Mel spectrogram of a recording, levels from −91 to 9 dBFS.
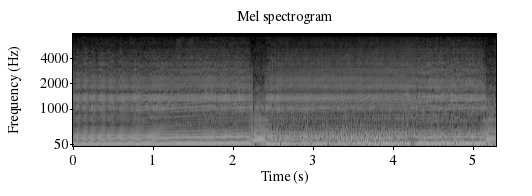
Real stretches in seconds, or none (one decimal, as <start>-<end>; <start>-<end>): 0.0-2.5; 4.3-5.3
